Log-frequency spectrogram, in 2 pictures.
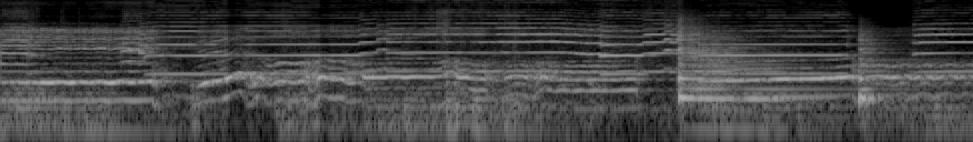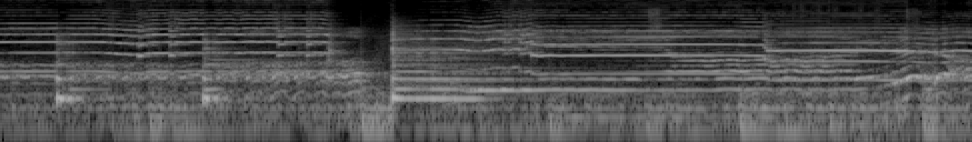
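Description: Korean Buddhist ritual music accompanying a jakbeop butterfly dance: a wind instrument holds long notes that shift in steps, with a few sharp percussion strikes in the middle.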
